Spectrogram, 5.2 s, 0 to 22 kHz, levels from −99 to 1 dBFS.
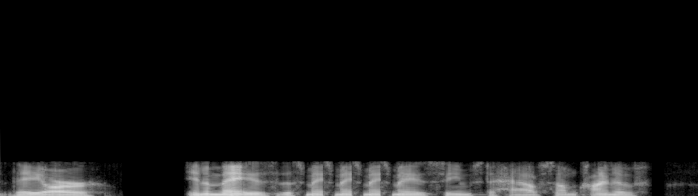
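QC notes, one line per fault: Throughout, iLBC codec: the speech sounds plainly roughened and slightly synthetic, like a phone call with a grainy edge. Nothing gets through above about 3.8 kHz, so the top end is gone and consonants lose their crispness. Each 30 ms frame has its excitation coded from scratch with no help from the one before. The damage level fits the 13.33 kbps mode.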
